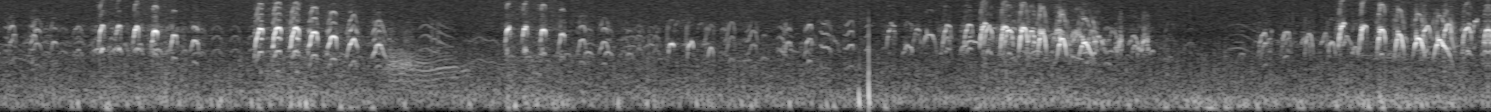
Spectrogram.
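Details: Lesser whistling duck lure recording: repeated bursts of quick high whistles, each run of several notes, recurring every second or so, with a low noisy background and a sharp click midway.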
